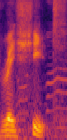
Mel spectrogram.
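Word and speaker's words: בראשית: of it's called Genesis Genesis comes from a Hebrew word it's pronounced race sheet and it just means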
